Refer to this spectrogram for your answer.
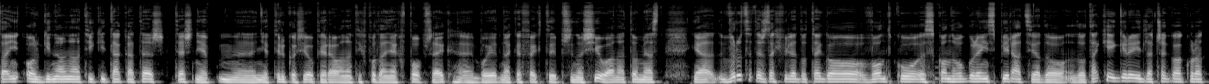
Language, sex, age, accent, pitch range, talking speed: Polish, male, 20-39, native, 110-135 Hz, 195 wpm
